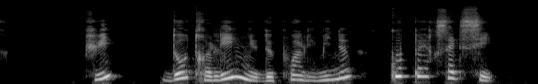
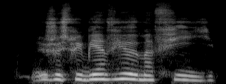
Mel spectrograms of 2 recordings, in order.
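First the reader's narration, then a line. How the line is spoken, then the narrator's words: Murmuring. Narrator (French): murmura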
